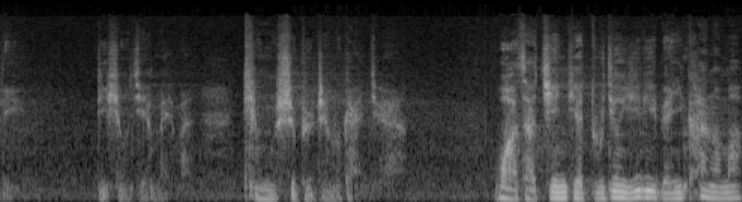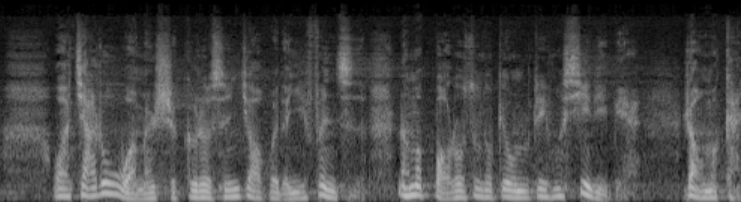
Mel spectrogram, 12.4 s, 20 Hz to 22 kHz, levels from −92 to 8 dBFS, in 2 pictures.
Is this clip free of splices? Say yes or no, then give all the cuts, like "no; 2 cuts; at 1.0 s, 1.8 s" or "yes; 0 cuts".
yes; 0 cuts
